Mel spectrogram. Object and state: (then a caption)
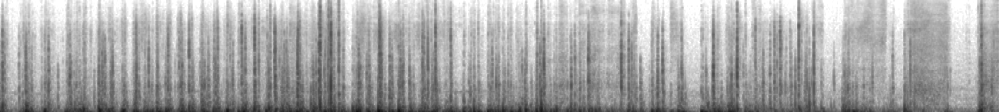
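Empty kraft paper bag. A small, plain, empty brown kraft paper bag is held close to the microphone while long lilac nails tap and scratch it. Dense, rapid, dry taps and crinkly scratches follow one another throughout with a heavy low-end thump, thinning into sparser taps and a brief soft scraping rustle near the end.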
